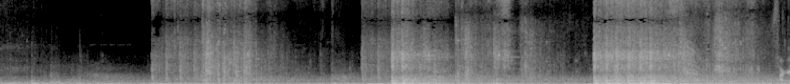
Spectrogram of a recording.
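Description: Bursts of rapid gunfire from the Selaco video game's parking garage level, with an enemy shooting through a wall. Loud volleys crack in at intervals, mixed with mechanical game noise.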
